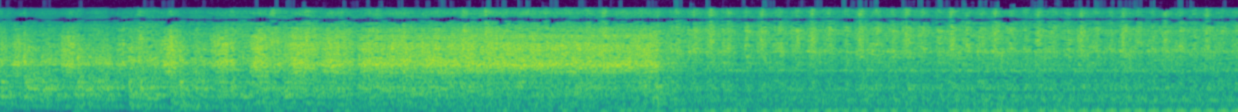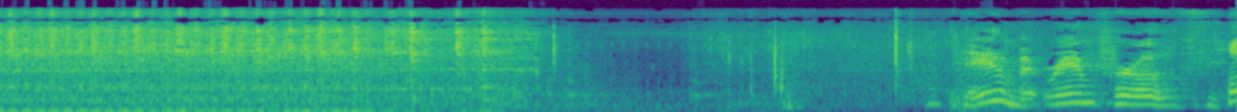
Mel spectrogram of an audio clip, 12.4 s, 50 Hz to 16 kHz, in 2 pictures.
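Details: Lemonhead engine after timing set slightly advanced for 6,000 ft altitude and under-dash wiring suspected: catches and runs rough and uneven about nine seconds, then dies; no steady idle yet, cause suspected, not confirmed.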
